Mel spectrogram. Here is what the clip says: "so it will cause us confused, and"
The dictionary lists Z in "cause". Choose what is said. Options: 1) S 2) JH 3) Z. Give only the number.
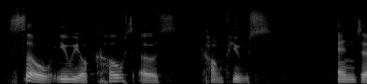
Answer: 1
